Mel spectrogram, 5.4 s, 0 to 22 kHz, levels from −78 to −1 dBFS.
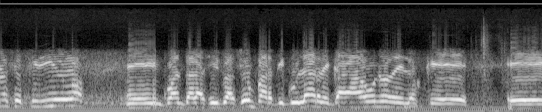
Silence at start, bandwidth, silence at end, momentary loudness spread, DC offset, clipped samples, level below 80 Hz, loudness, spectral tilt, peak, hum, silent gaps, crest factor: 0 s; over 20 kHz; 0 s; 5 LU; 0.4%; under 0.1%; -38 dBFS; -12 LUFS; -6 dB/octave; -2 dBFS; 50 Hz at -35 dBFS; none; 10 dB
